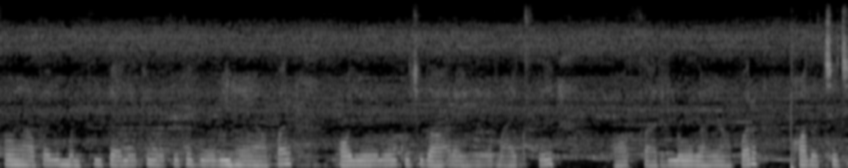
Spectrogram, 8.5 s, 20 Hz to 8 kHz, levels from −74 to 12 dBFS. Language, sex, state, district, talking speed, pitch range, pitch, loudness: Hindi, female, Uttar Pradesh, Budaun, 170 wpm, 210-230 Hz, 220 Hz, -27 LUFS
